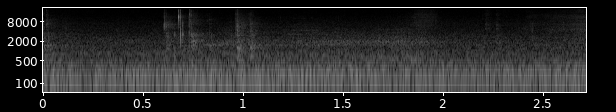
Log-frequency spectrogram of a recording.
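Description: Quiet, quick keystrokes on a computer keyboard enter a short script name in the Unity editor, a few close taps and a soft clatter heard alone.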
